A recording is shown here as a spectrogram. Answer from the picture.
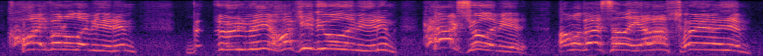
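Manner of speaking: loud pleading yell; shouting. Acted. Man shouting a desperate plea at Sedef. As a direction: shout to make her listen. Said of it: "Ne bağırıyorsun?".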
